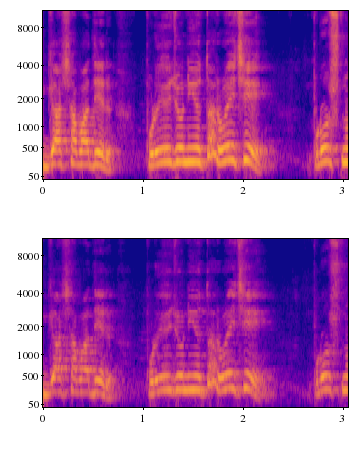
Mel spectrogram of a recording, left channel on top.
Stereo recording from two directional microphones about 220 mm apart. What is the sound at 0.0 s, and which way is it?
Speech, 45° left (ahead or behind).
